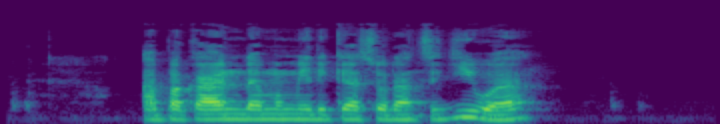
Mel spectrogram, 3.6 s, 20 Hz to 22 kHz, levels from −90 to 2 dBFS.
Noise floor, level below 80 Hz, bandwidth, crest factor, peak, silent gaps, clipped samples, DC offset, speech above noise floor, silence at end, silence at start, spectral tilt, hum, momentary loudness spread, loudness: -70 dBFS; -66 dBFS; 11 kHz; 20 dB; -6 dBFS; none; under 0.1%; under 0.1%; 48 dB; 0.95 s; 0.7 s; -6 dB/octave; none; 7 LU; -23 LUFS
